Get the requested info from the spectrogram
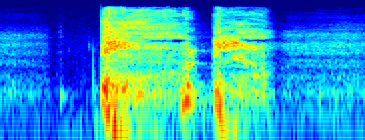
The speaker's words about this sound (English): Please forgive my cough. If it doesn't bother you, it won't bother me.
